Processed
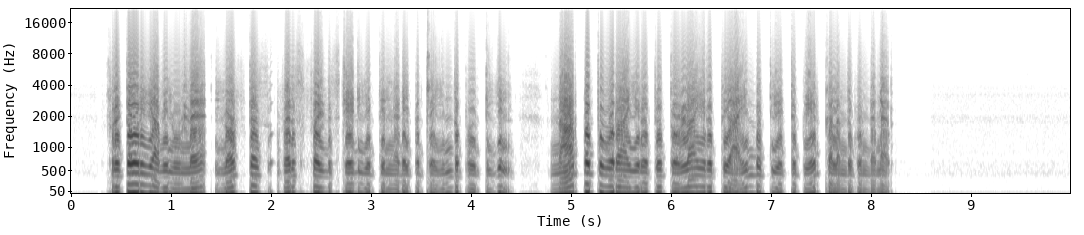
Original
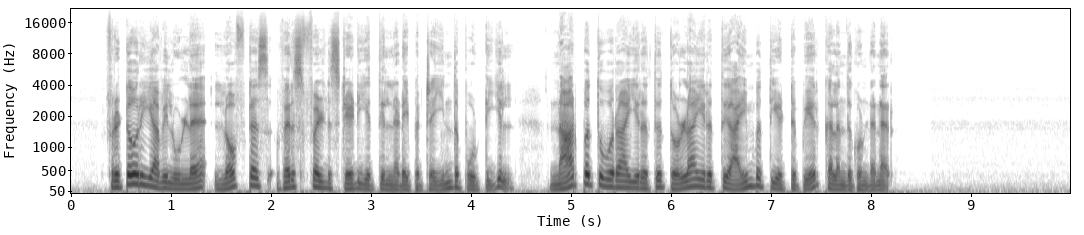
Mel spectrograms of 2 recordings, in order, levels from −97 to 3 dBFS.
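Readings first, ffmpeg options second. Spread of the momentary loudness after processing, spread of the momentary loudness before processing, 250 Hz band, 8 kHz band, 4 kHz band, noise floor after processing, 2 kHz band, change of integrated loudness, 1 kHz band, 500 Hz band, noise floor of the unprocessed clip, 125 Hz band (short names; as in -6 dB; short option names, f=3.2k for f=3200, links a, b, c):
12 LU, 10 LU, -16.5 dB, -3.5 dB, +6.0 dB, under -85 dBFS, +2.0 dB, -4.0 dB, +5.0 dB, -5.0 dB, -68 dBFS, -12.0 dB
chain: -af "highpass=f=210:t=q:w=0.5412,highpass=f=210:t=q:w=1.307,lowpass=f=3.6k:t=q:w=0.5176,lowpass=f=3.6k:t=q:w=0.7071,lowpass=f=3.6k:t=q:w=1.932,afreqshift=240,aeval=exprs='max(val(0),0)':c=same,highshelf=f=2.2k:g=9.5"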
